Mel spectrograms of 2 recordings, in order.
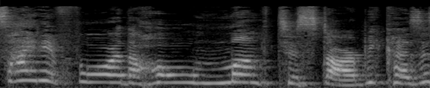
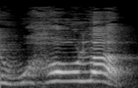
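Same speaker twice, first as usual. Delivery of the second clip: louder, stern call to halt; firm self-check; 4 semitones higher, 9 dB louder than usual. Retold or imitated. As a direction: pull yourself up short. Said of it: "and say".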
